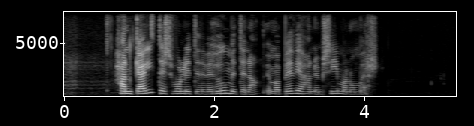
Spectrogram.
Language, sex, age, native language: Icelandic, female, 20-29, Icelandic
